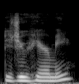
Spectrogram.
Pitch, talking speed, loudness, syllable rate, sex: 180 Hz, 300 wpm, -16 LUFS, 5.3 syllables/s, female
